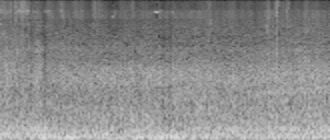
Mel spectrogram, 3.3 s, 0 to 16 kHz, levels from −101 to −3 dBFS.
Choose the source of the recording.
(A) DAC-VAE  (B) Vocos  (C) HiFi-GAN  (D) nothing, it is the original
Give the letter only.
D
